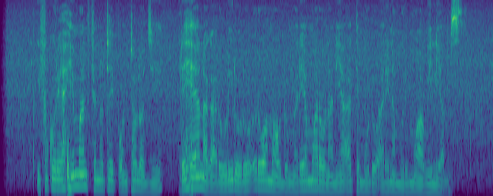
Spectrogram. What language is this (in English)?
Kikuyu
